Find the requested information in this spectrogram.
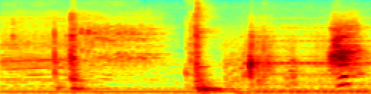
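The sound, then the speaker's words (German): Tape recorder being rewound and played back, with a few sharp mechanical clicks and a short whirring, chirping burst of motor noise at the end. “Naja, also ich fahre noch mal zurück und lasse es noch mal ablaufen.”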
